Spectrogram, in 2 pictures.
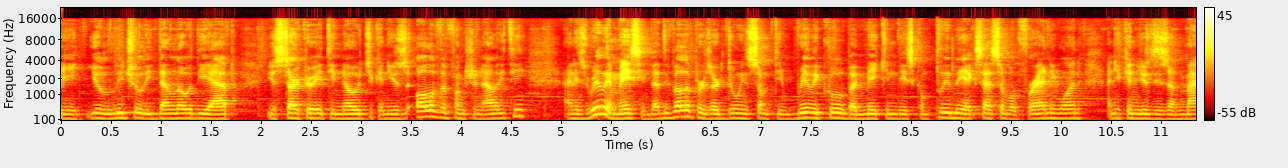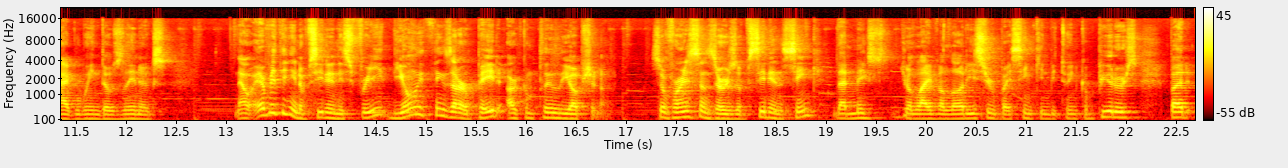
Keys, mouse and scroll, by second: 6.3 ctrl+alt+2.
